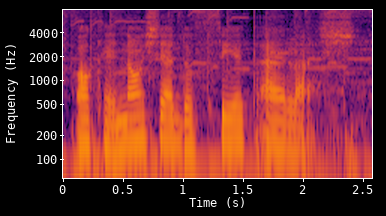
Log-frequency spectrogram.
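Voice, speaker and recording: With a Jamaican accent, a woman speaks as music plays in the background. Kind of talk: casual voiceover commentary on a makeup video. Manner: unsure, amused.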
